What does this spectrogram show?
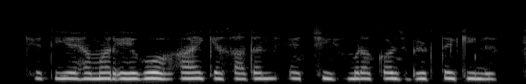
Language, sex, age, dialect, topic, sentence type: Maithili, female, 18-24, Angika, banking, question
